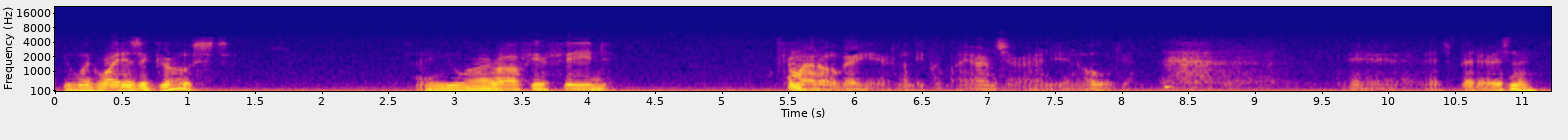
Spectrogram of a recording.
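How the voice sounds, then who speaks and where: Very deep, gravelly sardonic American husband. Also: male voice, lively intonation, unhurried, long pauses, exaggerated voice. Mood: coaxing. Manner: smooth-talking, teasing, faintly menacing. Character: sardonic murderous husband posing as loving newlywed. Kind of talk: radio drama acting. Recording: dull, noisy old radio recording with hum.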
